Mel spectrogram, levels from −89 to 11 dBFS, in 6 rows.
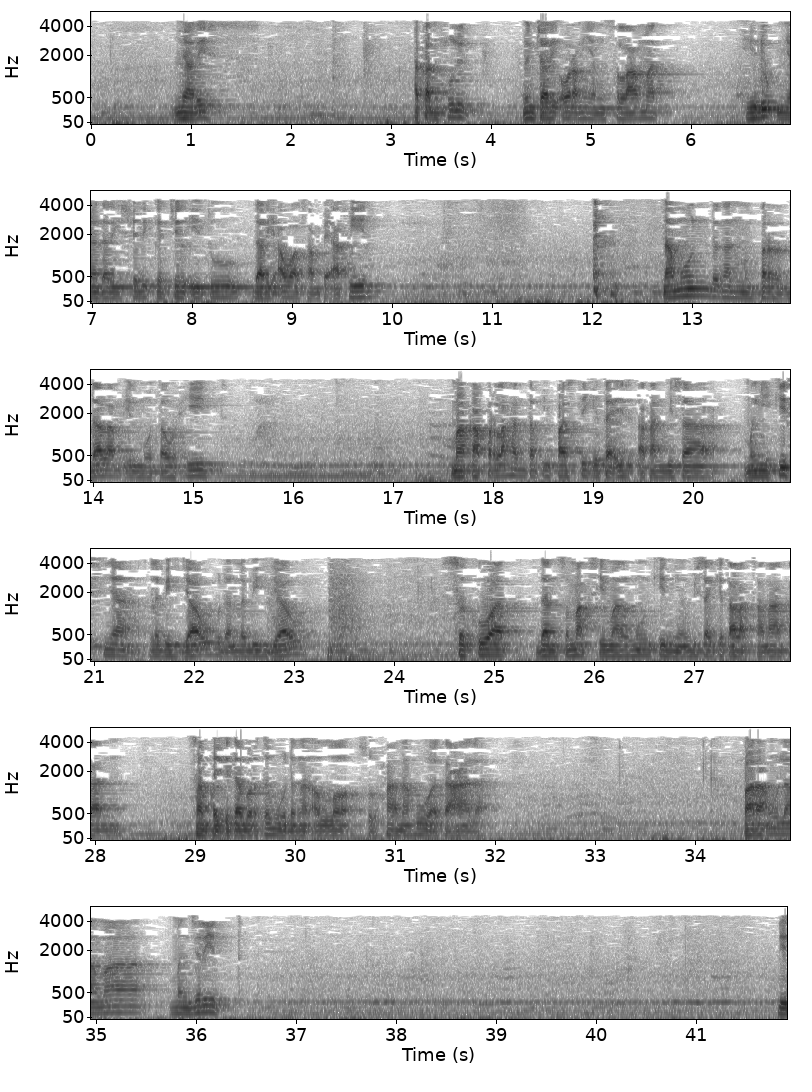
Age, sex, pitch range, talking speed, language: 40-59, male, 95-100 Hz, 75 wpm, Malay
